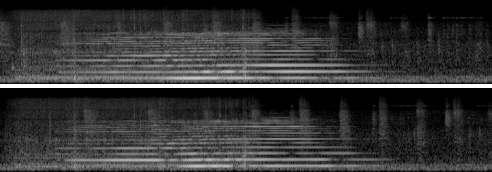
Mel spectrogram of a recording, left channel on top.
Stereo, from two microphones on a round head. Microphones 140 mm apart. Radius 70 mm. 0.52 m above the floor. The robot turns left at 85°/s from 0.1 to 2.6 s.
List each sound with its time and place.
0.6 s a violin: 160° right, 6 m; by 3.4 s 25° left, 6 m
